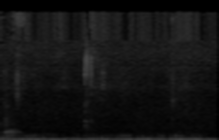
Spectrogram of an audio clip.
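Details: A low, steady rumbling purr from Binwoo, a female kitten settling in on her first day home. It is a continuous soft drone in a small indoor space, with faint clicks above it.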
